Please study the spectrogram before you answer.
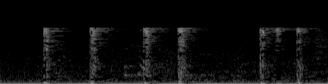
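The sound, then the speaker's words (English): Snowflakes tick against a coat on a wintry day, making faint, sharp, scattered little taps at irregular intervals over a quiet background. “I didn't know what it was, this strange ticking sound, and it was coming all around me. And I'm looking around, and suddenly I realized that there were snowflakes hitting my coat,”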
